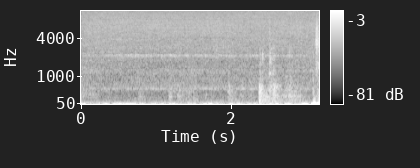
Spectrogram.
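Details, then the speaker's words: 1963 Austin Healey Sprite leak-down test at 50 psi holding only 10 psi, about 80 percent leakage: steady rushing hiss of air escaping the cylinder; suspected burned valve. "10 pounds there so that's quite a bit of loss that's like 80 percent that's like 80 leaked down"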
